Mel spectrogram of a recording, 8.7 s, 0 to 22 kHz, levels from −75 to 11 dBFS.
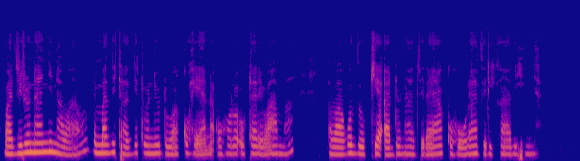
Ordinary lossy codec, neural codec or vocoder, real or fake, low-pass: none; vocoder, 22.05 kHz, 80 mel bands, WaveNeXt; fake; 9.9 kHz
